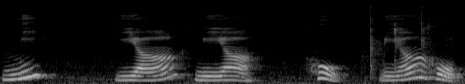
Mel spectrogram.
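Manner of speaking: syllable by syllable, then joined; spelling out. Shown as a demonstration. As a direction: sound out مياه slowly in separate pieces. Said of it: "نجي نتهجى الموضوع". (تهجئة مقطعية)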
